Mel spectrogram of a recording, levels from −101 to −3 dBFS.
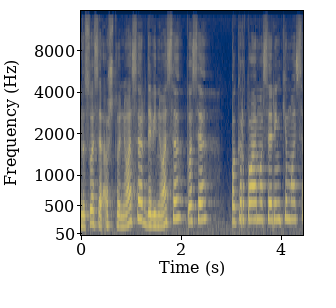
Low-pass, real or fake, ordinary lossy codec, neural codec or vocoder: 14.4 kHz; real; MP3, 96 kbps; none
